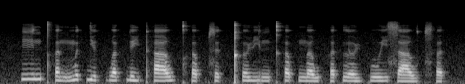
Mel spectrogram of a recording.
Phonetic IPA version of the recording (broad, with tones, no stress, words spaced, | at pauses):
iː˥nt̪ʰɐ˨˩nmɵ˥t̚ jɪ˨k̚wɐ˨˥k̚e˨˧jpʰaː˨˥w kʰɐ˨p̚sɵ˨˥t̚ kʰɵ˧ɥjɪ˨ŋkʰɐ˧p̚ n̪ɐ˨whɐ˨˥t̚lɵ˨ɥ puː˧jsaː˨wt͡sʰɐ˨t̚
